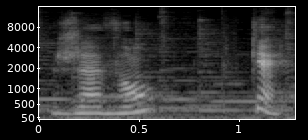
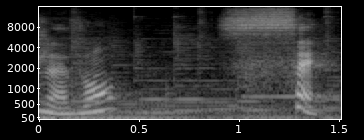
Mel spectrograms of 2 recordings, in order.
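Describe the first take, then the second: First: The c before the ending sounds like k. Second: The c before the ending sounds like s. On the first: The speaker calls it wrong. "si je lis correctement, je vais lire j'avance-quai. Mais je ne veux pas" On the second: The speaker calls it right. "je veux j'avance-c'est"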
